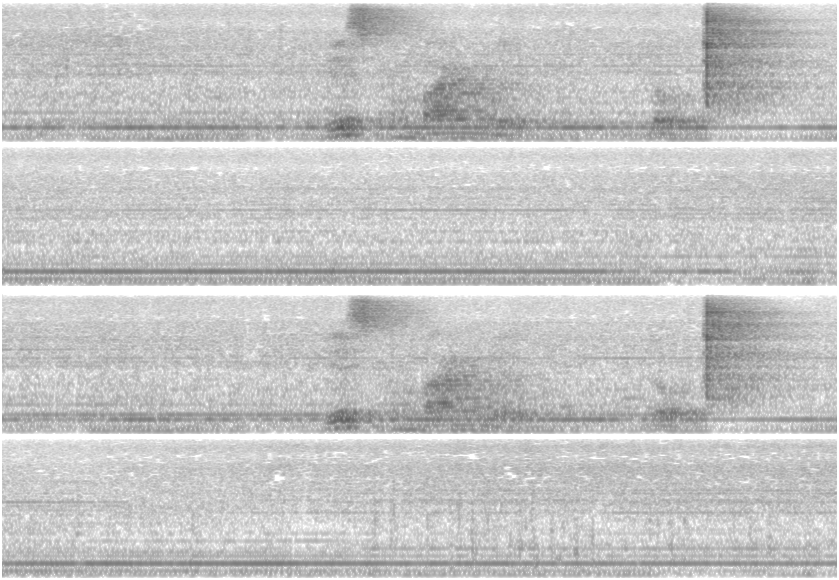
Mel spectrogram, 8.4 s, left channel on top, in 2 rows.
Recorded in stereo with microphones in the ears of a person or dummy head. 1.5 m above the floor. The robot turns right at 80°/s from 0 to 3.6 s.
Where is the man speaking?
15° right (ahead or behind), 0.8 m; by 3.4 s 45° left (ahead or behind), 0.8 m.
